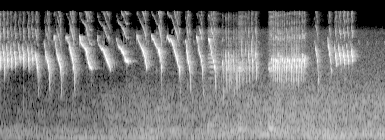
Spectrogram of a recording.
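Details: White Spanish Timbrado canary singing for training. A long run of quick descending chirps rolls into a dense, buzzy, metallic rattle, followed by a few more sharp notes.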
